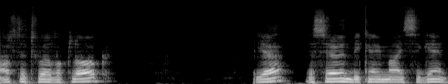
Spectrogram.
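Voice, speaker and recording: With a non-native accent, a man speaks at a moderate pace in a medium pitch, using fairly even intonation and a dark, mellow tone. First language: not English. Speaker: meditation teacher. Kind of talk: guided meditation.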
